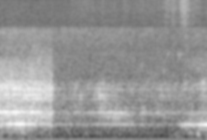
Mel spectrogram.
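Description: A steady hum with a couple of held low pitches, heard through video-call audio. It cuts off about half a second in, and a similar hum starts again near the end.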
